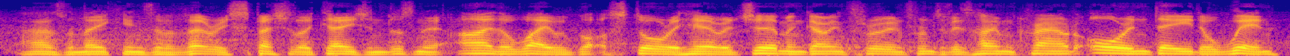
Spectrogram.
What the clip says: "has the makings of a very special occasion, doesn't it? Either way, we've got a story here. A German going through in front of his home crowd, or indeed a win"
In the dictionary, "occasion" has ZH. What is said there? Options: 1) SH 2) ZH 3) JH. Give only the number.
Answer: 2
